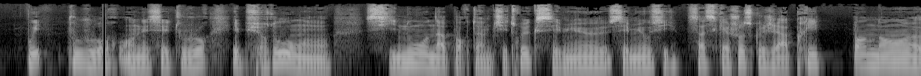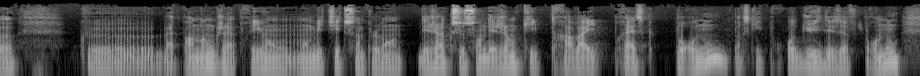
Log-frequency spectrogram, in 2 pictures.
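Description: Recorded very cleanly with a silent background and a dry, close sound with no echo, a man with a dark, mellow tone speaks at a fairly quick pace with a fairly low pitch and ordinary pitch variation. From southern France, Marseille. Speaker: magazine editor-in-chief, anime journalist. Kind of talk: casual chat. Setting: live stream studio.

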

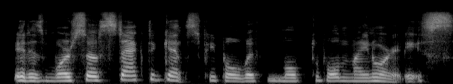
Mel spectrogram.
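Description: A woman with an American accent and an ordinary speaking voice talks at a moderate pace and a fairly low pitch with fairly even intonation. The sound is dry and close with no echo, over a quiet background. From US South. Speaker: book club podcast co-host. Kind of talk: casual chat.

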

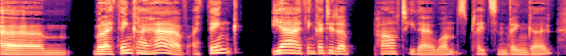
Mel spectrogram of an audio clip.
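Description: A fairly high-pitched man with a southern English accent, moderate pace and ordinary pitch variation, in a dry, close sound with no echo. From southern England, Chichester. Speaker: drag performer and DJ. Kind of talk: casual chat.

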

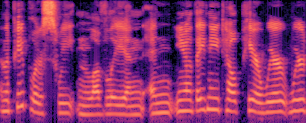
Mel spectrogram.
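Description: A woman with an American accent speaks at medium pitch in a dark, mellow tone, with lively intonation and a fairly quick pace. The sound is dry and close, with no echo. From US, West Virginia/Kentucky/Ohio tri-state area. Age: 60s. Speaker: cannabis entrepreneur. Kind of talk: casual interview.

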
